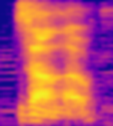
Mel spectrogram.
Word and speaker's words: Zelo: and everything and memorizing it how do you spell that region uh z-e-l-o Zello okay yes this is the region that you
